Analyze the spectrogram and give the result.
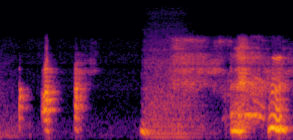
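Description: A person imitates a duck, making three short nasal quack-like bursts followed by a drawn-out buzzy quack and two louder quacks, fairly loud.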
